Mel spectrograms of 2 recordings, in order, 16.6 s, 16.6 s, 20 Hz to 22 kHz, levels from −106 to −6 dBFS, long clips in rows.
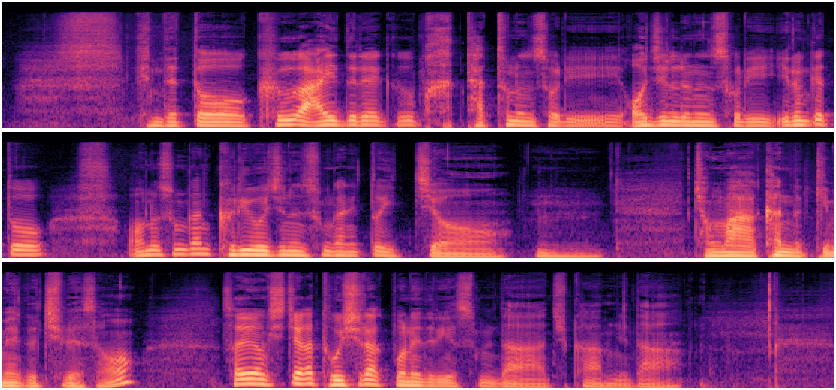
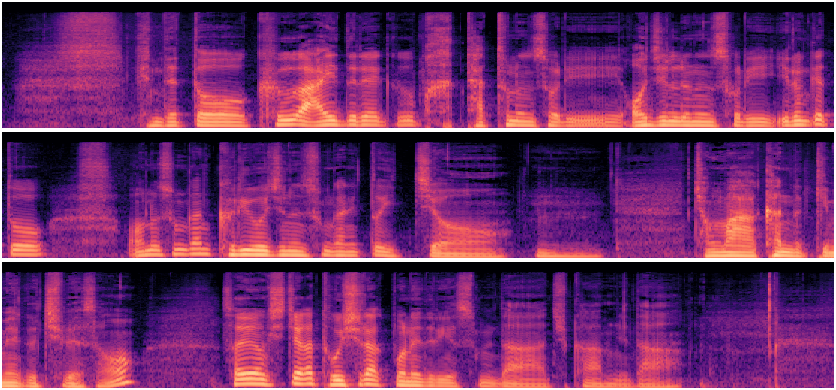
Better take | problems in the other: neither | none

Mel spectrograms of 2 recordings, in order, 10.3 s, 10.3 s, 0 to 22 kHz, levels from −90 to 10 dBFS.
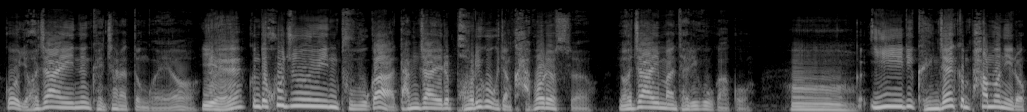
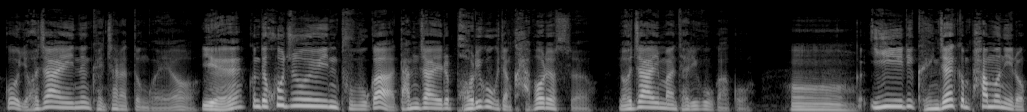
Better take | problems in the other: second | distortion; slight; 10 dB below the speech

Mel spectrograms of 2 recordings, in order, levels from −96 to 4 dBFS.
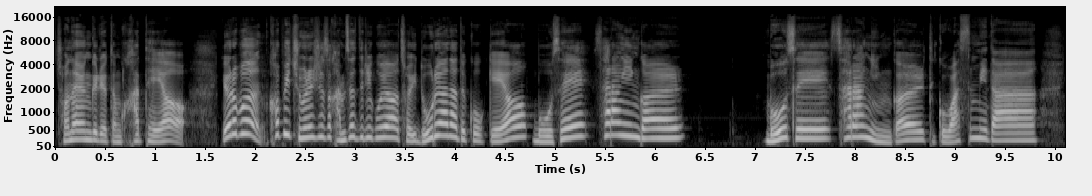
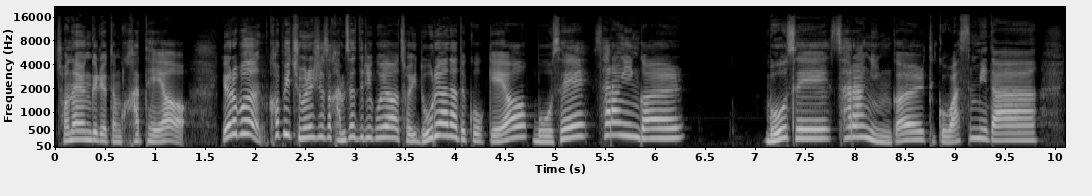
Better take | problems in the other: neither | none

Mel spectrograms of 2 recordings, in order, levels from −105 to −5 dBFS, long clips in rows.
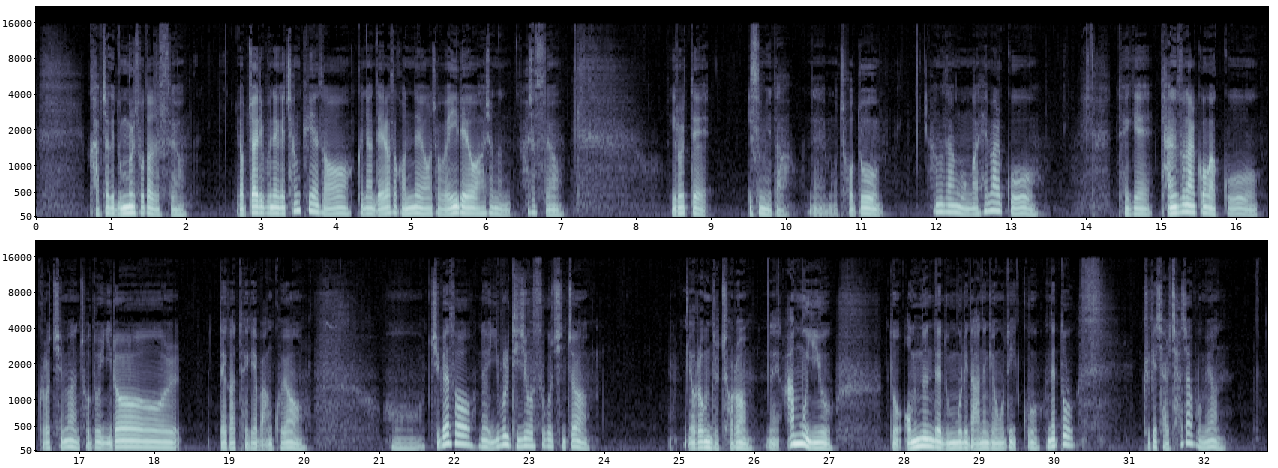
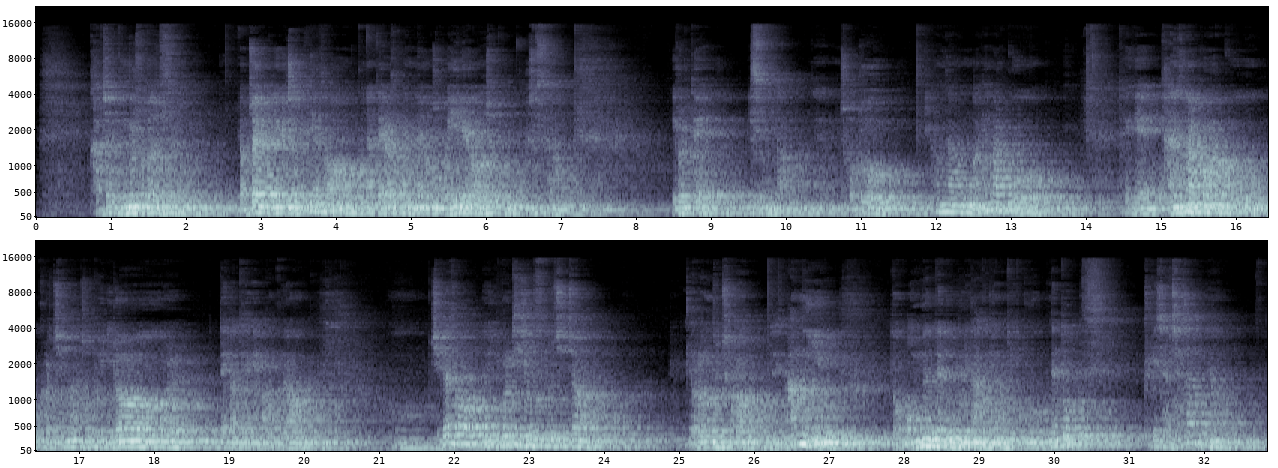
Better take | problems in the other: first | off-mic speech; far // room echo; strong; dies away in 2.5 s

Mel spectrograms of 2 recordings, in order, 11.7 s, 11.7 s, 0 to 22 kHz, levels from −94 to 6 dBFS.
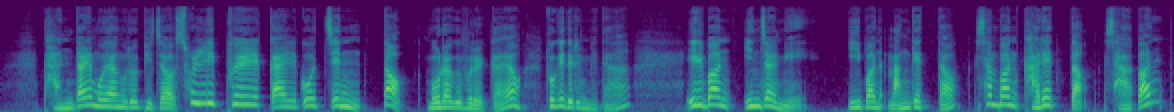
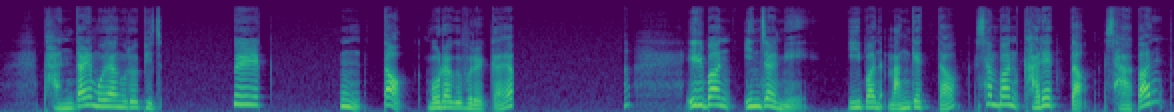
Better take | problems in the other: first | audio cutting out; at 1.5 s for 0.5 s, at 2.5 s for 0.5 s and at 5 s for 1 s

